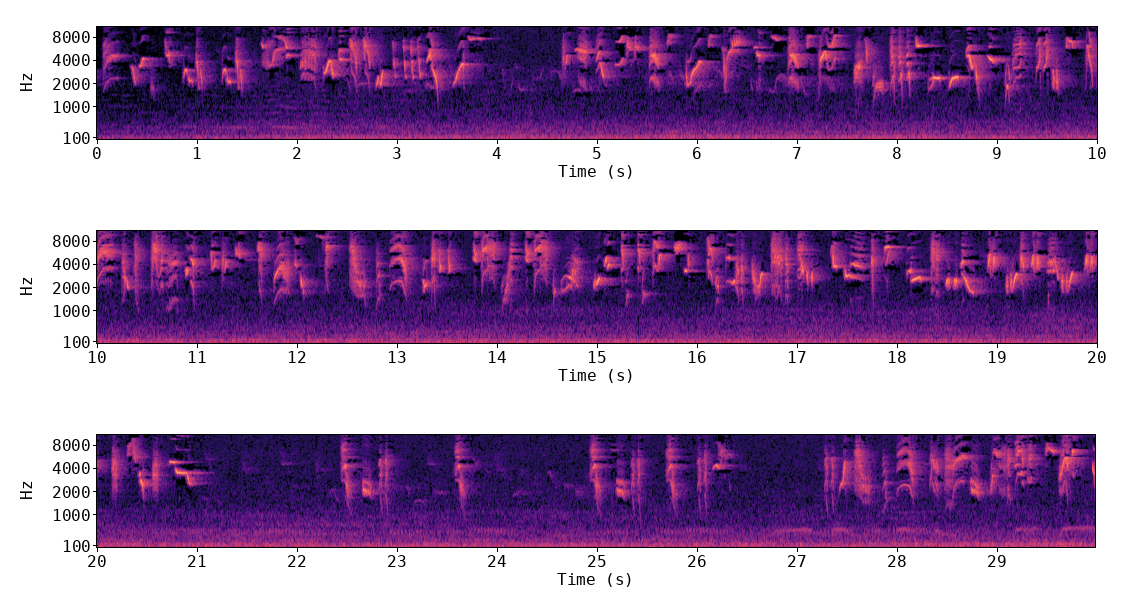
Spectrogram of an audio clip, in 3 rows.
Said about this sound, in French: Vous allez entendre une fauvette à tête noire entendue à Béruge dans la Vienne par Jacques Berthaud le 25 juin 2011.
